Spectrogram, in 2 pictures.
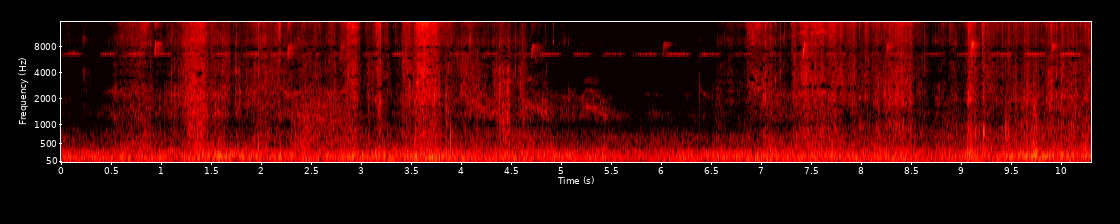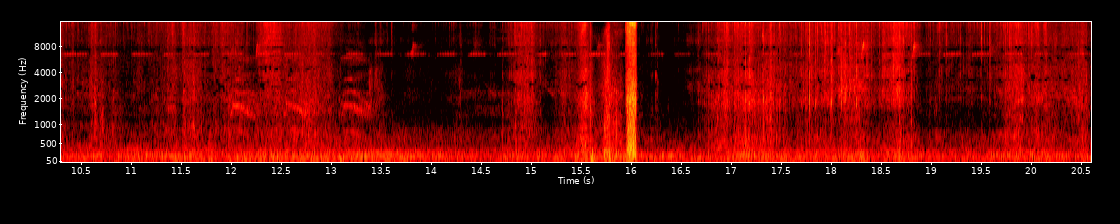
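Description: Large bottle gourd (upo) leaves and vines rustling and brushing close to the microphone as a hand pushes through the plant, with one sharp click about three-quarters of the way through.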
